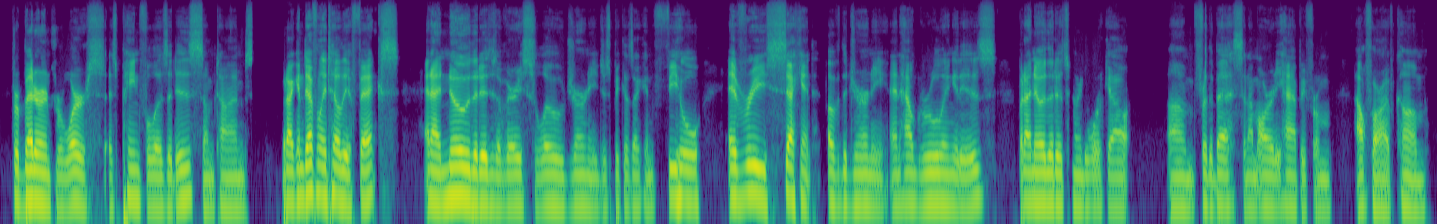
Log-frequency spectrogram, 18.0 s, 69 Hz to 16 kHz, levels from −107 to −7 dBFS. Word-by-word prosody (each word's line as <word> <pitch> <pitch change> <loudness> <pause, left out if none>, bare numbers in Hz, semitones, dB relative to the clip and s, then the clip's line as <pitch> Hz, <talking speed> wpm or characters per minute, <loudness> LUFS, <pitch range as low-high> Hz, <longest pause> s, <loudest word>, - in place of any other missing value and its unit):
for 130 - +2
better 130 +1 +8
and 115 - 0
for 110 0 -5
worse, 115 0 0
as 110 0 -9
painful 125 -4 -2
as 110 +1 -3
it 110 0 -3
is 135 +2 +1
sometimes. 105 -1 -6 0.4
But 125 - -1
I 125 - +5
can 135 - +1
definitely 145 -1 +5
tell 140 -1 +3
the 125 - +5
effects, 130 +4 -1 0.3
and 130 - 0
I 125 -1 +5
know 135 +2 +7
that 125 -1 +4
it 120 -1 +7
is 115 - -4
a - - 0
very 115 +1 0
slow 115 0 -2
journey 110 0 -5
just 105 +1 -13
because 110 -1 -9
I 110 - -5
can 110 -2 -9 0.2
feel 130 -3 +2 0.3
every 135 +1 +5
second 130 -3 0 0.2
of 120 -2 -1
the 120 - -2
journey 115 -1 -3
and 115 0 -5
how 120 0 -1
grueling 120 0 0
it 110 0 -2
is, 120 +4 -3 0.3
but 120 - -1
I 125 - +4
know 120 0 +4
that 120 0 +2
it's 115 - -1
going 115 -2 -4
to 110 - -4
work 115 +1 -6
out, 110 -1 -4 0.5
um, 110 -1 -4
for 120 - -5
the 115 - -4
best, 115 0 -3
and 105 - -7
I'm 110 0 -5
already 110 0 -1
happy 110 -2 -4
from 105 +1 -8 0.3
how 110 - 0
far 105 -2 -1
I've - - -6
come. 100 -3 -3
115 Hz, 215 wpm, -24 LUFS, 110-125 Hz, 0.5 s, better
